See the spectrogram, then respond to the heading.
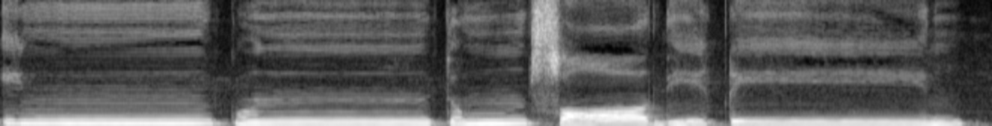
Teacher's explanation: نون ساکن کا یہاں اخفاء کا رول ہو رہا ہے. نون ساکن کے بعد کاف آ گیا ہے. کاف کے مخرج کے قریب جا کے نون کی آواز کو چھپائیں گے غنہ کرتے ہوئے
